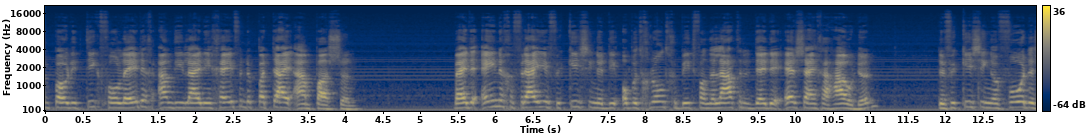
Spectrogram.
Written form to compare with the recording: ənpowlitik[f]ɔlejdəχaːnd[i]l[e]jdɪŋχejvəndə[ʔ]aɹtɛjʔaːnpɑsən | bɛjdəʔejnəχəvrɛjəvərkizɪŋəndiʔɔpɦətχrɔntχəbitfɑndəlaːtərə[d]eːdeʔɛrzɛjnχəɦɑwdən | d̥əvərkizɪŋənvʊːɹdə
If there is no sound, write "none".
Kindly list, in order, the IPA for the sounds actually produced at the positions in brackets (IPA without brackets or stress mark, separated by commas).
f, i, ɛ, p, d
